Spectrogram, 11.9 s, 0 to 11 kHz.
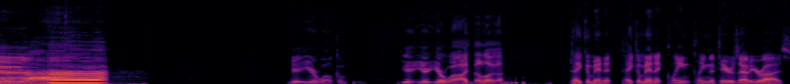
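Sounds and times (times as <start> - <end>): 
cow mooing: 0.0 - 1.8
speech: 4.4 - 7.8, 8.6 - 11.8.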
